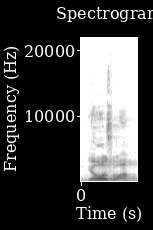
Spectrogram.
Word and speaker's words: 여호수아: 이름의 뜻이 뭔가 구약에서 예수의 이름 뜻은 이름 발음은 여호수아예요 여호수아 여호와가 구원하신다 그런 뜻이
